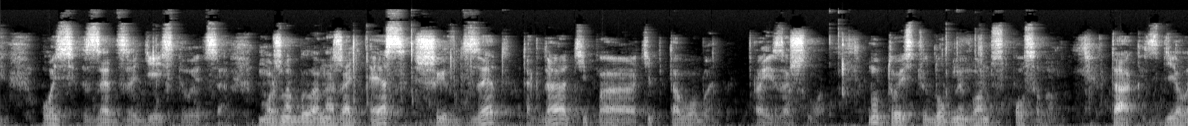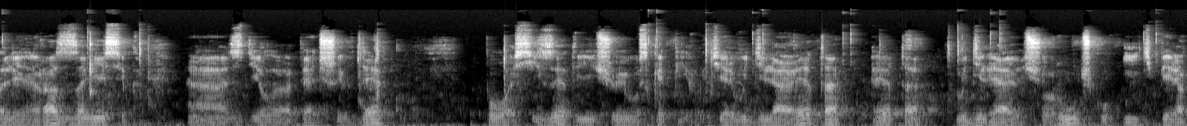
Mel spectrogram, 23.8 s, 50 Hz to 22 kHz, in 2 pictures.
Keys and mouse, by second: 1.5 ctrl+z, 3.5 s, 9.6 shift+middle click, 10.9 Tab, 11.9-12.9 drag, 15.5 shift+d, 19.4 shift+right click, 20.3 shift+right click, 21.7 shift+right click.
